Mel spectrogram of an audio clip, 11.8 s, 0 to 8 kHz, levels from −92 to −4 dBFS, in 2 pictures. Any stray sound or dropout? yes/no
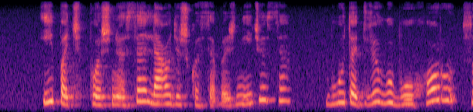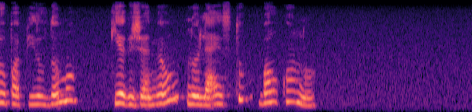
no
